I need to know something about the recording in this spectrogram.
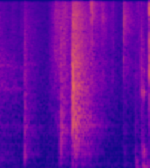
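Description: A paper dust jacket being pulled off a hardback book on a wooden table: a few short rustles and knocks, the loudest about halfway.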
